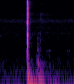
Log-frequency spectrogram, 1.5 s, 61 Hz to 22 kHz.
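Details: Canton 2 qt Accusump with electric valve on LQ4-swapped 1985 Pontiac Trans Am, key on with zero oil pressure, switch flipped: one crisp click then a short soft rush as oil flows; valve opens normally, simulating a cold-start prelube.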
